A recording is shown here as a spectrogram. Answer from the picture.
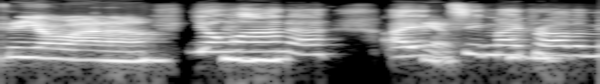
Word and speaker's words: Ioana: Ioana, oh my goodness, I mispronounced your name. Can you say it for me again? It's Ioana.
